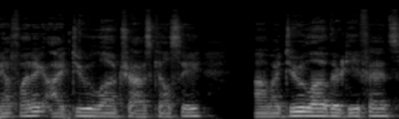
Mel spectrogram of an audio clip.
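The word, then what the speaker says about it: Kelce: He did come out and say how the proper name to say his name was Kels, Kelsey, from what we always call them.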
